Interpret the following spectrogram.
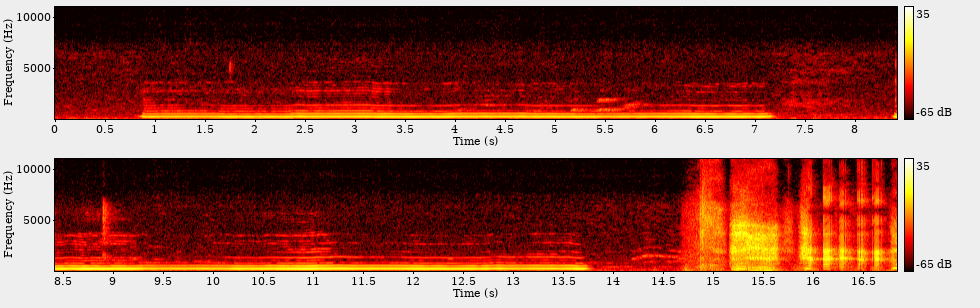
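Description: A person humming two long, steady, even-pitched notes of about six seconds each, with a short pause between them, followed near the end by a sudden loud shout.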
